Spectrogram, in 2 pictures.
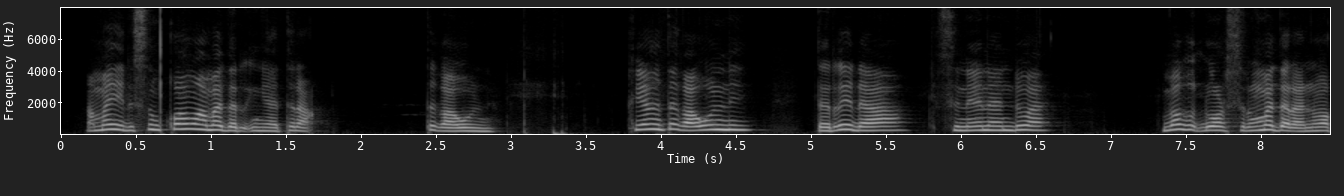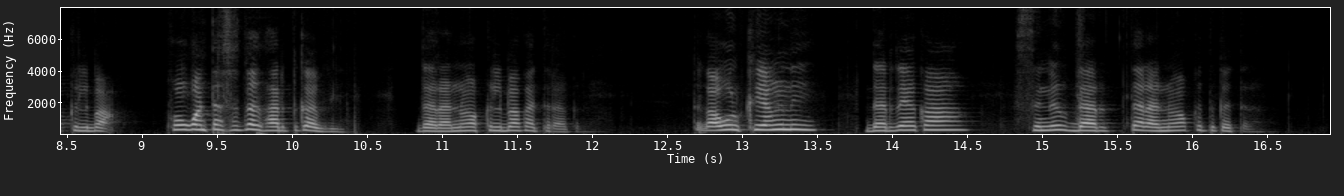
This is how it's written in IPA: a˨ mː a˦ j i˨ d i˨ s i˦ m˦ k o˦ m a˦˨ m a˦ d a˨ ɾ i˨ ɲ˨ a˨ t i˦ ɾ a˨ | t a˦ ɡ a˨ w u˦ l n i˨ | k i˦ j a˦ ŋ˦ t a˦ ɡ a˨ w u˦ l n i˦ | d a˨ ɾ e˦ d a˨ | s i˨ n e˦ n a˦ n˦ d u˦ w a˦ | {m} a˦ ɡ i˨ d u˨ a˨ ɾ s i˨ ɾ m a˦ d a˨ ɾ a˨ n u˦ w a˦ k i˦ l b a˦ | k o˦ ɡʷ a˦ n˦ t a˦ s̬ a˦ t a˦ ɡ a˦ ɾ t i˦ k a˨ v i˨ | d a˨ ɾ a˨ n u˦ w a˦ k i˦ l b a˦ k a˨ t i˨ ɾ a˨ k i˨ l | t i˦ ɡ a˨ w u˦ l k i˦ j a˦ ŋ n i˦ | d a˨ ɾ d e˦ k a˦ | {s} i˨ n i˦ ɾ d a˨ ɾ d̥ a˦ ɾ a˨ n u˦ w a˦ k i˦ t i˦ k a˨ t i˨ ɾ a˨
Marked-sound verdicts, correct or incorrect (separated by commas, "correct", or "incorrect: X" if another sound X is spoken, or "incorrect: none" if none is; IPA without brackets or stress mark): correct, correct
